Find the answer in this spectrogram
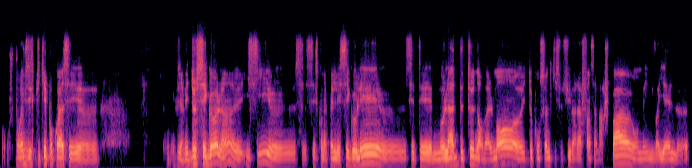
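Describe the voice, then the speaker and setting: With a lowish, mellow voice at normal speed, a man patiently explains an online lesson step by step, stumbling through fillers, restarts, and repeated words. The audio is dry, with no echo and a slightly dull lo-fi quality.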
